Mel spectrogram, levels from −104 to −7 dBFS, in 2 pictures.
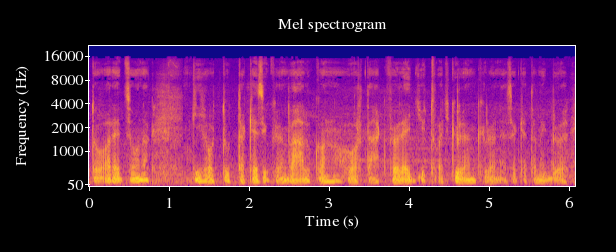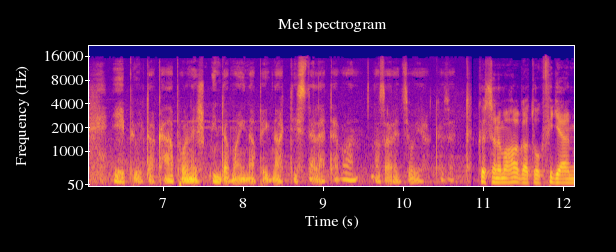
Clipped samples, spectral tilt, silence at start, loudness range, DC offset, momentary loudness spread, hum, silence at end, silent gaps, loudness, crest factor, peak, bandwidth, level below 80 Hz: under 0.1%; -5.5 dB/octave; 0 s; 2 LU; under 0.1%; 9 LU; none; 0 s; none; -23 LUFS; 22 dB; -2 dBFS; 16 kHz; -52 dBFS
